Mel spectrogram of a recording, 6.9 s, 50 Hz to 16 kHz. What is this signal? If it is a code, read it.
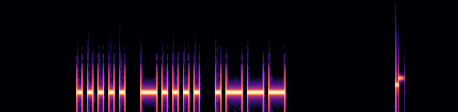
Morse code, heard as a keyed tone, about 15 wpm, 700 Hz. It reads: 56J
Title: Three Challenging Letter-Number Combinations 15wpm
